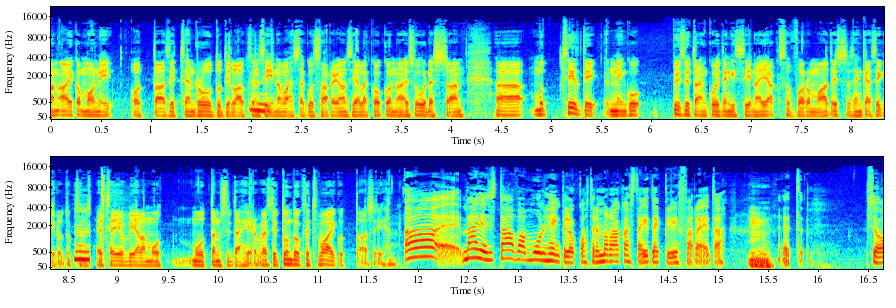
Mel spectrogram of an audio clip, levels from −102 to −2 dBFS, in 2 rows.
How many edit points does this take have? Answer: 2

